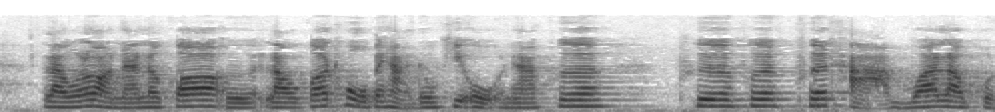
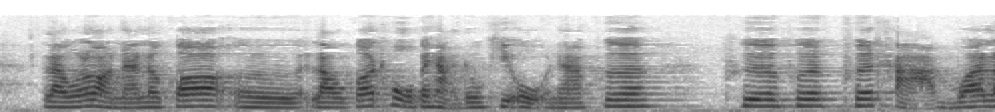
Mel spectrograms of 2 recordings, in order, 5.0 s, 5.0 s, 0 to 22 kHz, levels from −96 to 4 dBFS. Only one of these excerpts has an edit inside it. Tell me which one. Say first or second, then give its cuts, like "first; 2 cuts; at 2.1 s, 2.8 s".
first; 1 cut; at 1.1 s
